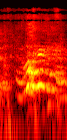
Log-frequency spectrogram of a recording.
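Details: Huskies at home react to a scary movie costume prank; one gives a brief, wavering, harmonic howl-like cry that bends upward and then settles, with faint background noise.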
